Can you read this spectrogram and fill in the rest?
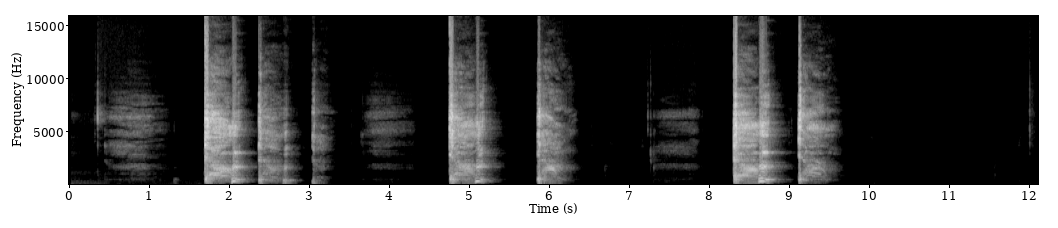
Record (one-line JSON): {"three_cough_length": "12.1 s", "three_cough_amplitude": 32768, "three_cough_signal_mean_std_ratio": 0.32, "survey_phase": "beta (2021-08-13 to 2022-03-07)", "age": "65+", "gender": "Female", "wearing_mask": "No", "symptom_cough_any": true, "symptom_other": true, "smoker_status": "Never smoked", "respiratory_condition_asthma": false, "respiratory_condition_other": false, "recruitment_source": "REACT", "submission_delay": "1 day", "covid_test_result": "Negative", "covid_test_method": "RT-qPCR"}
